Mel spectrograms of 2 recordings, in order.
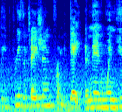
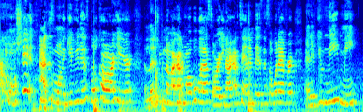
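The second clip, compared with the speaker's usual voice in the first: sales pitch voice; 6 semitones higher than usual. Retold or imitated. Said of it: "And you like".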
